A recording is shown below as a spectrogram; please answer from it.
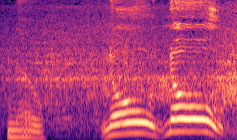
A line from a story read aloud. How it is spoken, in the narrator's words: The guy in front of me just screamed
